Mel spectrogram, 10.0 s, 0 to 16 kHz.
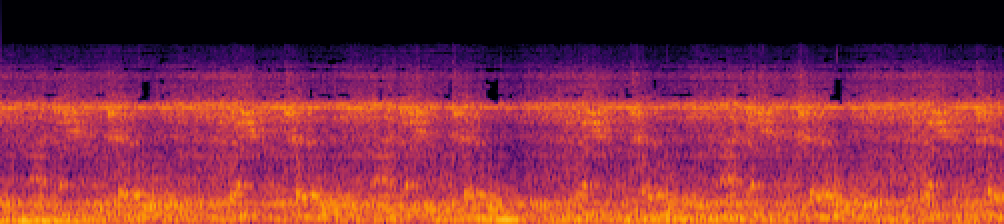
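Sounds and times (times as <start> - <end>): distorted electronic noise music: 0.0 - 10.0
low hum: 0.0 - 10.0.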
